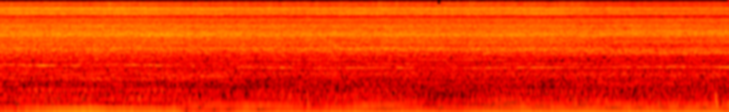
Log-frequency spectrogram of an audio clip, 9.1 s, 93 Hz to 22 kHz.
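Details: Ford Focus ST3 after a no-start problem was fixed: a steady low drone with an even beat and no misses or knocks; it starts and idles cleanly.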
